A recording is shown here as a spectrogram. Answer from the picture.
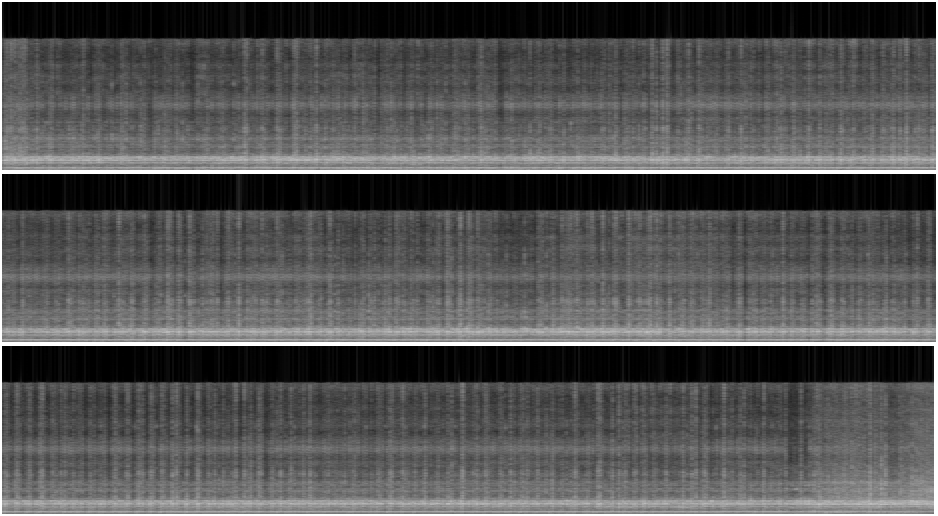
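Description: Small motorbike engine running at a steady cruising speed, a continuous even drone whose note shifts slightly near the end.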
